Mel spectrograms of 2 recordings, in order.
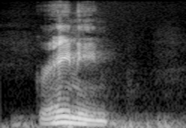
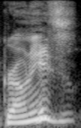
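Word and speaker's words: Groening: groin is a time traveler graining graining graining yes it's not groaning wait his last name's not groaning it's graining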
